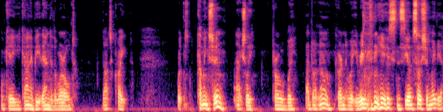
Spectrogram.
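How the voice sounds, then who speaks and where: This man's fairly low, somewhat breathy voice has a dark, mellow tone. He keeps a fairly quick pace and fairly even intonation. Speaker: book reviewer. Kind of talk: casual talk to camera. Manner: breathless.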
